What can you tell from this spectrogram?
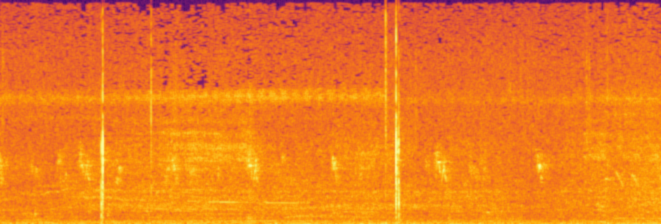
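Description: Two sharp clinks of a metal spoon against a plate, about three seconds apart, over faint bird chirps and a low steady background hum.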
